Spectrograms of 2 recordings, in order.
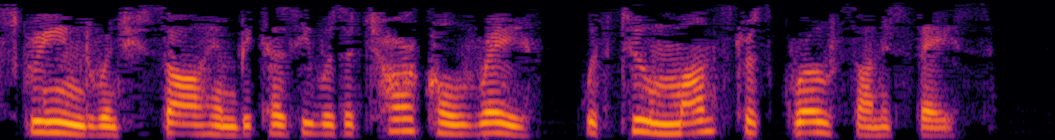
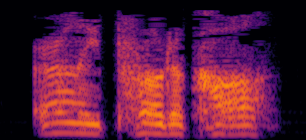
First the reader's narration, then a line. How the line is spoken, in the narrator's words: he rasped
